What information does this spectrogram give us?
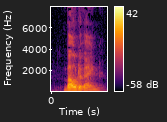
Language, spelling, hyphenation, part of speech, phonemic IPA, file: Dutch, Boudewijn, Bou‧de‧wijn, proper noun, /ˈbɑu̯dəˌʋɛi̯n/, Nl-Boudewijn.ogg
- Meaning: a male given name, akin to Baldwin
